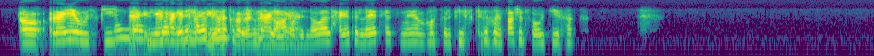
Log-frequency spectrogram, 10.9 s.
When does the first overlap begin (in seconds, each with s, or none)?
1.4 s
